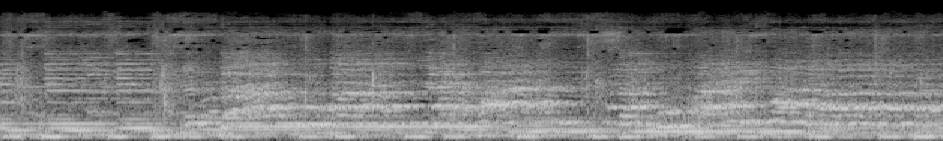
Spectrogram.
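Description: Women's gospel choir singing a worship song into microphones over instrumental accompaniment with a steady bass beat; the voices swell in about a second in.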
